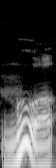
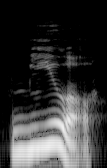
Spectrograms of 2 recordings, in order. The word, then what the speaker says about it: mule: But the second word is not mule, it's mule. So it's a little different.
